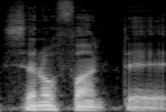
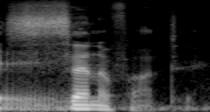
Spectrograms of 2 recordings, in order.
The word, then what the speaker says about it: Senofonte: spell that. Mm-hmm. SENOFONTE. I'm sorry. How you say it? Senofante. Senofante.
